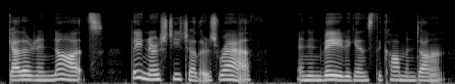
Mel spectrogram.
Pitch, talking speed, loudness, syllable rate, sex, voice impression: 210 Hz, 170 wpm, -19 LUFS, 5.8 syllables/s, female, very feminine, very adult-like, slightly middle-aged, thin, very tensed, powerful, very bright, soft, very clear, very fluent, cool, intellectual, slightly refreshing, slightly sincere, calm, friendly, reassuring, elegant, lively, slightly strict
